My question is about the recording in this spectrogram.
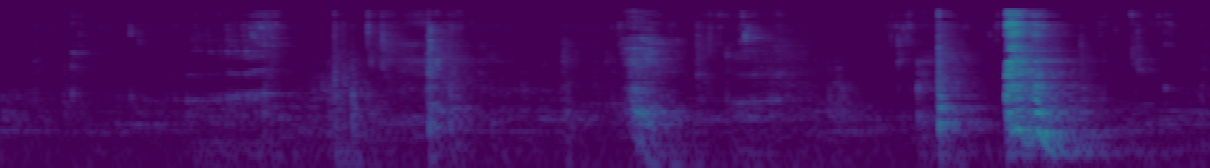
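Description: Close-up drinking and eating sounds: sips and swallows of cola from glasses, breathy exhales, and short knocks of a glass and spoons on the table and steel plates. The loudest is a sharp knock about seven seconds in, followed at once by a longer breathy sound.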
